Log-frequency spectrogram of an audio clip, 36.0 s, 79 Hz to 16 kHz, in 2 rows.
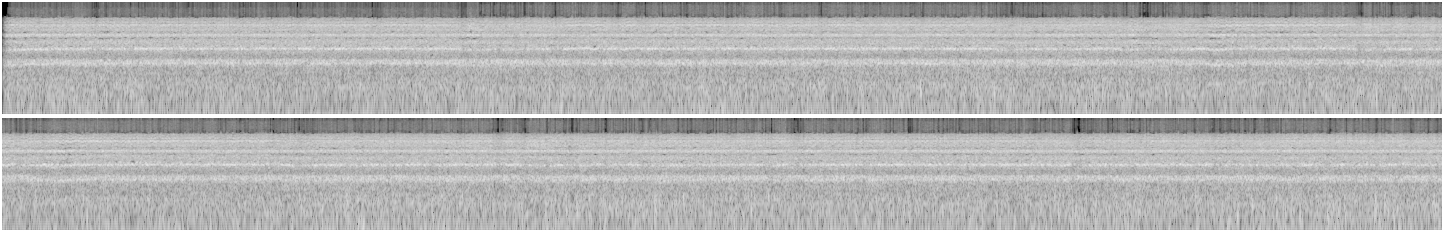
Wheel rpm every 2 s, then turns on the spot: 220, 230, 240, 230, 230, 230, 230, 230, 230, 230, 230, 230, 230, 230, 240, 230, 230, 230.
none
